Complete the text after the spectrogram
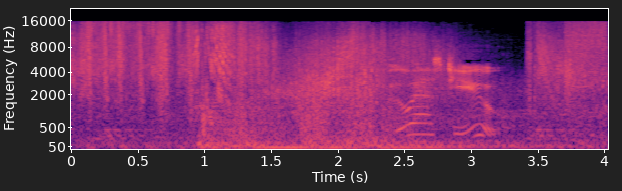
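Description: A deep explosion booms.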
